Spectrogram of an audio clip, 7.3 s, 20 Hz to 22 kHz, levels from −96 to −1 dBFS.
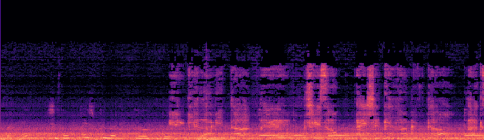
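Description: At 1.55 s the audio slows abruptly and stays slow to the end. This is a time-stretched section, playing at about 0.66 times the original pace. Pitch is unchanged. It likely comes from software padding the sound by repeating short pieces, which makes it drag.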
